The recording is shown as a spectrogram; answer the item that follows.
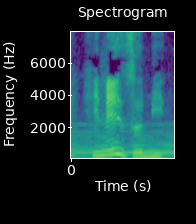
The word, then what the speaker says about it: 火鼠: 漢字そのまま、ひにネズミと書いて、ひねずみっていう風に読むんですけども、これ有名なもので、ありますね。はい。竹取物語に登場するひねずみの衣っていうものがあります。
